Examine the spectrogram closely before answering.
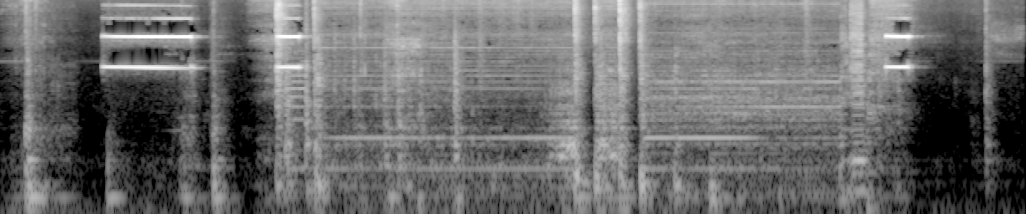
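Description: A sewing machine beeps.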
